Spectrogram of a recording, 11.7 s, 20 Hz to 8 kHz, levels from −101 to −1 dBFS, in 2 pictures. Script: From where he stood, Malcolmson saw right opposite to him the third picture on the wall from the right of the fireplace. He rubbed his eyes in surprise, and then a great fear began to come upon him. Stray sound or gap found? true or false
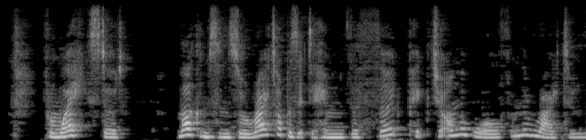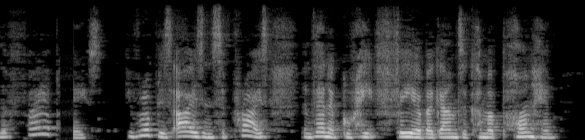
true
